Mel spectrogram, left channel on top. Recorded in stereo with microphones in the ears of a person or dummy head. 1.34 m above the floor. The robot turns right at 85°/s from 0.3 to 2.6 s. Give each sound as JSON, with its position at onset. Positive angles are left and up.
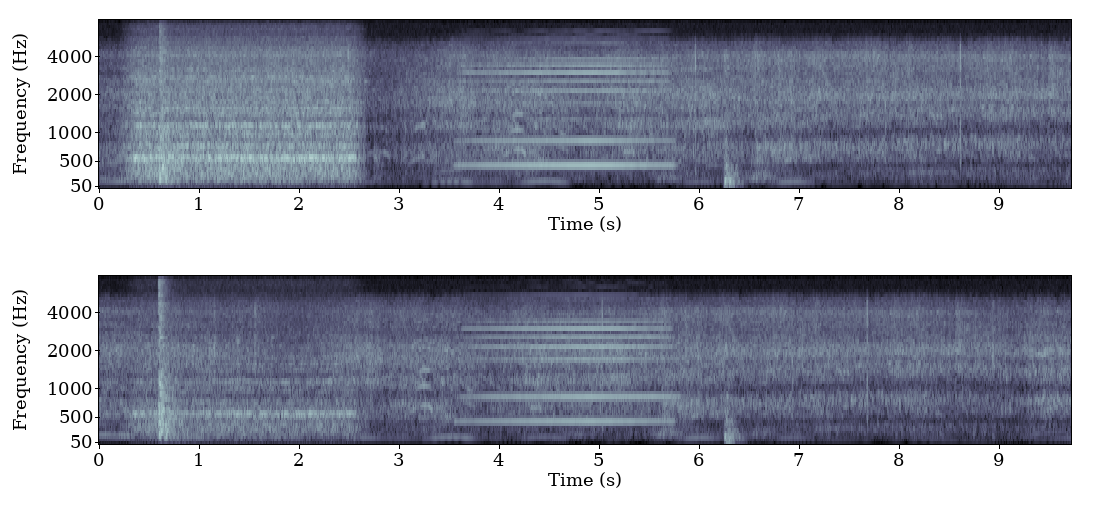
{"t": 0.6, "sound": "a thud", "azimuth_deg": -90, "distance_m": 3.5}
{"t": 3.5, "sound": "a violin", "side_deg": 20, "distance_m": 2.5}
{"t": 6.2, "sound": "a shout", "side_deg": 80, "distance_m": 4.5}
